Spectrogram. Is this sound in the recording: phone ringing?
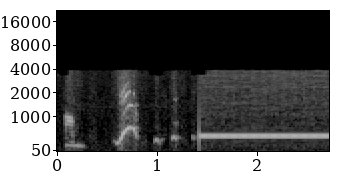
yes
